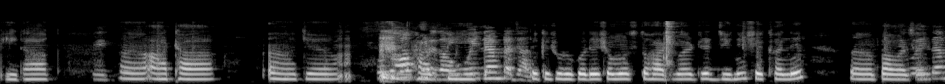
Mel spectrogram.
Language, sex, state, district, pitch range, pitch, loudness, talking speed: Bengali, female, West Bengal, North 24 Parganas, 240-260 Hz, 245 Hz, -17 LUFS, 110 wpm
